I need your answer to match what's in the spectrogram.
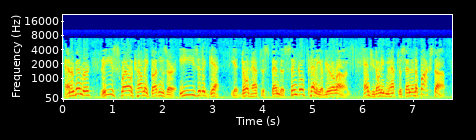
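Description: Male old radio announcer and pitchman. Peppy, swooping delivery, slightly muffled vintage broadcast sound. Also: big pitch swings, fast, few pauses, a little mellow, husky. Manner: peppy salesmanlike. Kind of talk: 1940s old radio announcer, scripted advertising. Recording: dull old radio recording.

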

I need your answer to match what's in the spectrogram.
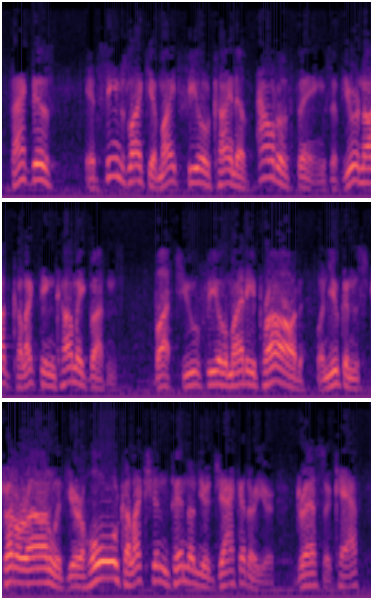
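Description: Animated, husky American old radio announcer. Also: male voice, mid-range voice. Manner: folksy, eager salesman addressing children. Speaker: commercial announcer. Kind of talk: 1940s radio advertising pitch, old radio announcer. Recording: tinny, phone-like vintage radio recording.

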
